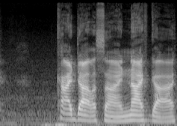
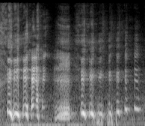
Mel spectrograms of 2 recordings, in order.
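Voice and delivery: laughing; 13 semitones higher than usual. Real, not acted.

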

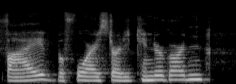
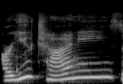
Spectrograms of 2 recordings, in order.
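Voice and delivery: high, drawn-out questioning; imitated nosy question, pitched way up; puzzled classmate; 9 semitones higher than usual. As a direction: mimic a baffled kid asking. Classmates puzzling over her background.

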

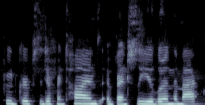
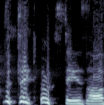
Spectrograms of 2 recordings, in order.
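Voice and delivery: laughing; 4 semitones higher than usual. Real, not acted. Laughing through own remark.

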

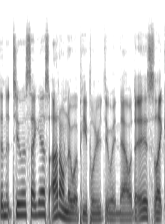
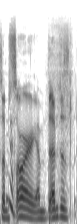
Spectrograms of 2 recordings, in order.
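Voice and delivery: ordinary talk

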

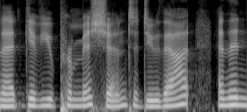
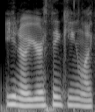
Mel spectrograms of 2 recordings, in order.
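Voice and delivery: normal talking voice

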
